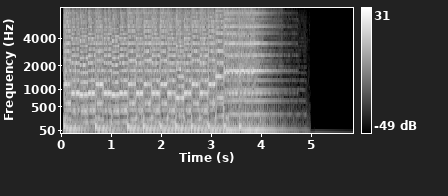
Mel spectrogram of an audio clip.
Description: クラシックの名曲をアレンジしたボーナスサウンド！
